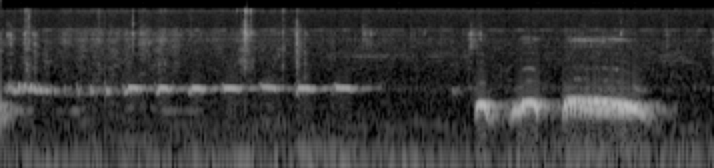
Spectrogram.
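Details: Male zebra dove giving the ngoar manggung call that excites mating arousal: a faint steady tone with soft ticks, then three mellow coos rising in length, the last long and slightly wavering.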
